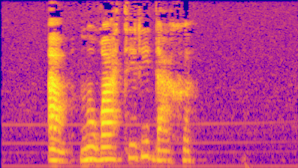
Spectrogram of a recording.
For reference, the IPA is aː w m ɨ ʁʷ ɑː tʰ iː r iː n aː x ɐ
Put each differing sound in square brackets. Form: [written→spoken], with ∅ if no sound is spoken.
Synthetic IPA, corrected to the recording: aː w m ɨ ʁʷ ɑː tʰ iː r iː [n→d] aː x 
